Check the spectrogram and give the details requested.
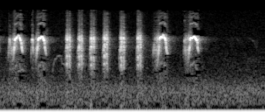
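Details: Sedge warbler giving a short burst of about ten scratchy chirps. The chirps are grouped unevenly and some carry a sharp, high tip. A quiet background follows.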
